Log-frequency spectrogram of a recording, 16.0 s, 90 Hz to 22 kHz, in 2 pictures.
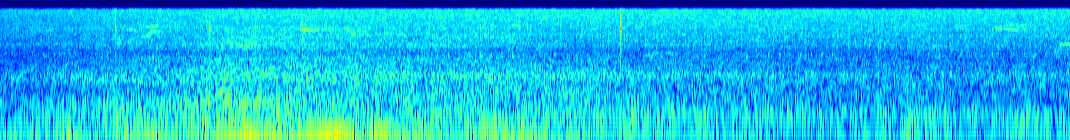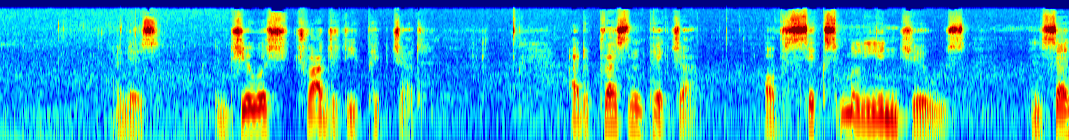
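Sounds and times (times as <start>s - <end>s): faint hiss: 0.0s - 16.0s.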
